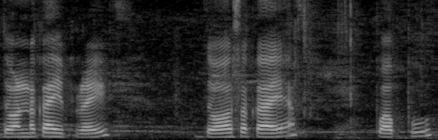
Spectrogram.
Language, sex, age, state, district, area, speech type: Telugu, female, 30-45, Andhra Pradesh, Bapatla, rural, spontaneous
